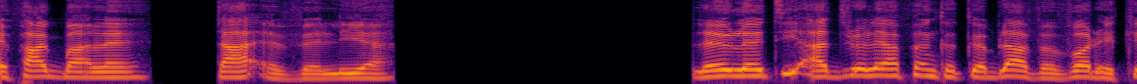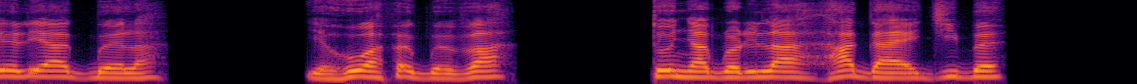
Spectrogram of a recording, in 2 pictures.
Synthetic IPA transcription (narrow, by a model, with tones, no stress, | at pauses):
e˨ɸa˦ɡ͡bã˨lɛ̃˦ | t̪a˦e˨ve˨li˦a˦ | le˨ɣle˨t̪i˦a˨d̪ɾe˦li˦a˦ɸe˦ŋ̩˦kɛ˨kɛ˨blɛ˦a˨vɛ˨vɔ˦ɖɛ˨ke˦li˦a˦ɡ͡be˨la˦ | je˨ɦo˦wa˨ɸe˦ɡ͡be˨va˦ | t̪o˦ɲã˨ɡ͡blɔ˨ɖi˦la˦ɦa˦ɡa˨e˨d͡ʑi˦be˦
